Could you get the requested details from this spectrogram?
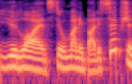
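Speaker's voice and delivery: ordinary talk, nothing marked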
